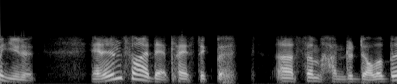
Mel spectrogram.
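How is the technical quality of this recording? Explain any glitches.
The recording has been through a narrowband mobile codec, with one clear dropout on top of it.

Throughout the clip, the AMR narrowband mobile codec squeezes the speech into a 300 Hz to 3.5 kHz telephone band. The encoder rebuilds the voice from a vocal-tract model driven by a few pulses per short subframe, so consonants lose their air and vowels turn buzzy and slightly synthetic. The damage is plainly audible, which fits a mid-rate mode around 10 kbps. Unlike a plain band-limited phone line, the synthetic buzz comes from the codec model rather than from filtering alone.

From 2.22 to 2.54 s, just after "inside that plastic", lost AMR speech frames interrupt the audio for about 300 ms, which fits roughly fifteen 20 ms frames failing their checks. The decoder repeats the last good pitch and vocal-tract settings at falling gain, so the sound smears into a held, warbling tail that sinks toward silence before the voice returns thin and rough. 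A plain dropout would cut off abruptly. This one stretches and fades first.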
